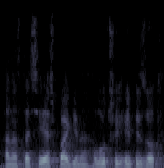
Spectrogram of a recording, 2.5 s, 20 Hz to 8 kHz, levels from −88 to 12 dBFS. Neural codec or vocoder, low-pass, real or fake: none; 7.2 kHz; real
